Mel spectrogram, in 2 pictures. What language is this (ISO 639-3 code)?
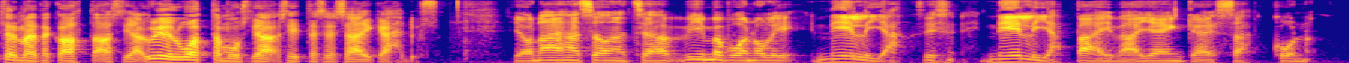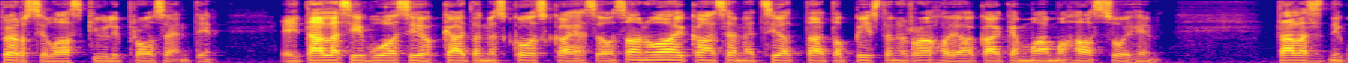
fin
